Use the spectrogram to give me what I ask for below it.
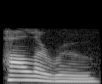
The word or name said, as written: haleru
